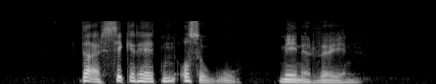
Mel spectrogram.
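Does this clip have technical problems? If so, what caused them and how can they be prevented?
No, nothing here needs fixing: the speech comes through G.722 wideband telephone coding at 64 kbit/s, which leaves at most a faint trace at that rate, so there's nothing to prevent.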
